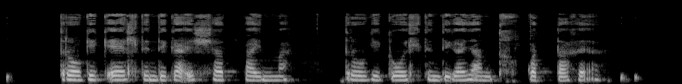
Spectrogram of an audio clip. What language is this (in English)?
Seri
